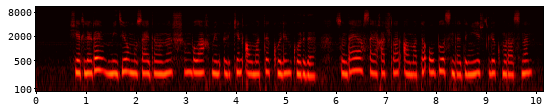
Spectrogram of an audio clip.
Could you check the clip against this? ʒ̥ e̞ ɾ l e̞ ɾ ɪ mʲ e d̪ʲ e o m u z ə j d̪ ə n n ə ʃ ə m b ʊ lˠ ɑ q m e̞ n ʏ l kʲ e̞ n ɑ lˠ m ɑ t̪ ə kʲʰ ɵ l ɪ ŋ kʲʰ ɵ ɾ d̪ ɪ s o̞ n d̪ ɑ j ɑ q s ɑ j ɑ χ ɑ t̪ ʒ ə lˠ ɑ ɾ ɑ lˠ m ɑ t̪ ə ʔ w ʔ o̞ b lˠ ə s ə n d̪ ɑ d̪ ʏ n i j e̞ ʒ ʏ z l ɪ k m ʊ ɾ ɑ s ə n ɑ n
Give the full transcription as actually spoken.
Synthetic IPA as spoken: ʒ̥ e̞ ɾ l e̞ ɾ ɪ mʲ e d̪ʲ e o m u z ɑ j d̪ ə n n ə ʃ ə m b ʊ lˠ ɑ q m e̞ n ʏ l kʲ e̞ n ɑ lˠ m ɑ t̪ ə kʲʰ ɵ l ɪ ŋ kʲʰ ɵ ɾ d̪ ɪ s o̞ n d̪ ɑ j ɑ q s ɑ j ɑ χ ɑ t̪ ʃ ə lˠ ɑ ɾ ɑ lˠ m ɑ t̪ ə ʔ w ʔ o̞ b lˠ ə s ə n d̪ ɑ d̪ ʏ n i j e̞ ʒ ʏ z l ɪ k m ʊ ɾ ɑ s ə n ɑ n

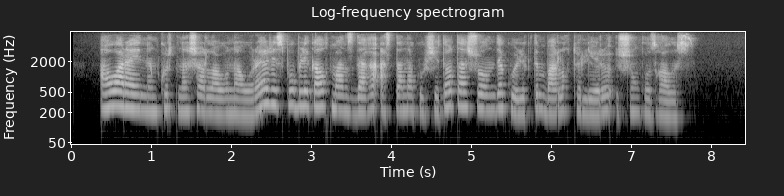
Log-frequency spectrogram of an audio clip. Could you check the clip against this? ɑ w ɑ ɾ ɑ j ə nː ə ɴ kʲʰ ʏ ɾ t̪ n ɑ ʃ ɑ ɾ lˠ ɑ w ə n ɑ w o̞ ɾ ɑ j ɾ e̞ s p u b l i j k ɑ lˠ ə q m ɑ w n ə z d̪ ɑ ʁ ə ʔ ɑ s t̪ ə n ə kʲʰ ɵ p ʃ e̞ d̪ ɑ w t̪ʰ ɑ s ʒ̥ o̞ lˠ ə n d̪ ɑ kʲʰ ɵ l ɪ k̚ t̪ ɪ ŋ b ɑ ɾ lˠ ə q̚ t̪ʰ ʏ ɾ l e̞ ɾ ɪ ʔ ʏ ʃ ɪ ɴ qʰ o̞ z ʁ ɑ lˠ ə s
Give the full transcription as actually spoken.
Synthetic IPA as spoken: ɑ w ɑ ɾ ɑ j ə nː ə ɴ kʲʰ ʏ ɾ t̪ n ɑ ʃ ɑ ɾ lˠ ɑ w ə n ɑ w o̞ ɾ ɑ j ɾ e̞ s p u b l i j k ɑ lˠ ə q m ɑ n ə z d̪ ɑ ʁ ə ʔ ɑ s t̪ ɑ n ɑ kʲʰ ɵ p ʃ e̞ t̪ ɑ w t̪ʰ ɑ s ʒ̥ o̞ lˠ ə n d̪ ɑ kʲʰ ɵ l ɪ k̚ t̪ ɪ ŋ b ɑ ɾ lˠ ə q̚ t̪ʰ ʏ ɾ l e̞ ɾ ɪ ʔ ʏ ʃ ɪ ɴ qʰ o̞ z ʁ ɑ lˠ ə s

